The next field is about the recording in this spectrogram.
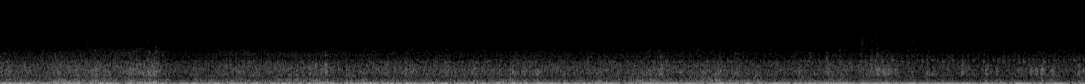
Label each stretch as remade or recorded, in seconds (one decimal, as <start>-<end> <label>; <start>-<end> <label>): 0.0-1.4 recorded; 1.4-5.2 remade; 5.2-10.9 recorded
